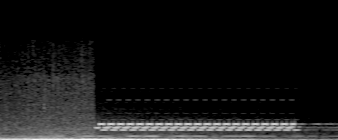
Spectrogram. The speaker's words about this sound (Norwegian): Plutselig ble han dratt ut av det vakre landskapet av at telefonen ringte. Det var Industridepartementet som ønsket at han skulle komme til Oslo for et møte.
